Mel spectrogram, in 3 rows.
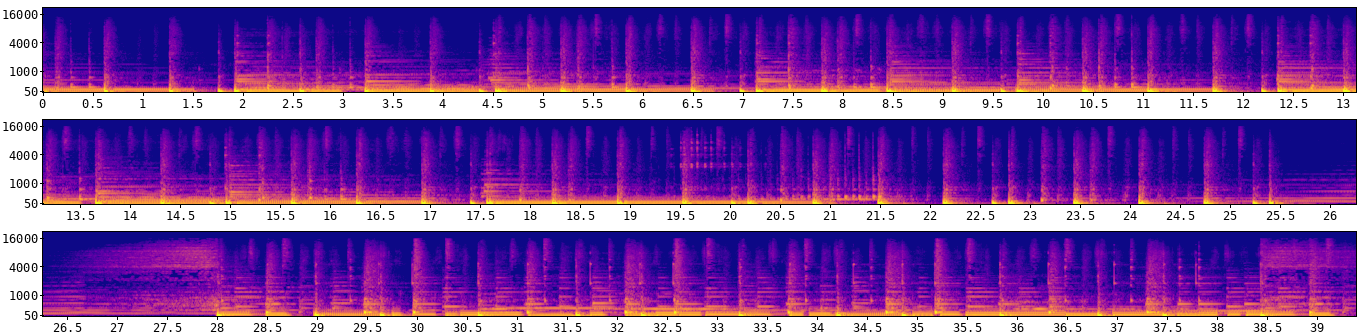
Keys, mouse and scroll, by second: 5.4 Left, 6.2-14.4 drag, 14.9-17.0 drag, 19.7-24.5 shift+drag, 24.7 ctrl+z, 24.9 click, 25.5 ctrl+z, 25.6-30.3 drag, 30.7 shift+middle click, 31.3-36.1 shift+drag, 36.1 scroll down 2, 36.2 middle click, 36.5 scroll up 1, 36.6 scroll down 3, 36.8-37.2 middle drag, 37.2 ctrl+shift+click, 37.7-38.4 middle drag, 38.4-39.3 drag.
